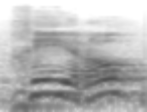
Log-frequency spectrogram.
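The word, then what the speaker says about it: Chi Rho: Nah, jadi XP itu kalau XP bacanya dalam bahasa Yunani, X itu bacanya chi, P itu bacanya ro. Jadi kalau XP, chi ro bacanya adalah Christ.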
